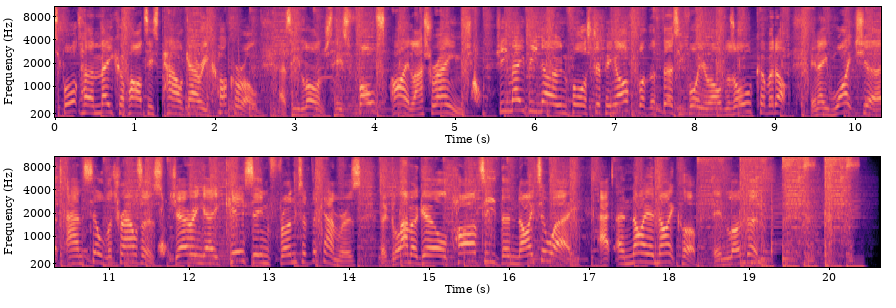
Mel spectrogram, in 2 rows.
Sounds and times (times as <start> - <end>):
Speech: 0.0 - 19.2
Music: 0.0 - 20.6.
